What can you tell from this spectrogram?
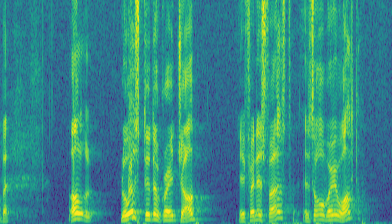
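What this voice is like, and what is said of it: Clipped, choppy accented impression. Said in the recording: “I've been trying to do Nicky's accent recently ... I've got to work on this a bit more ... It's beginning to sound like an Indian accent, actually ... He's very chopped”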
